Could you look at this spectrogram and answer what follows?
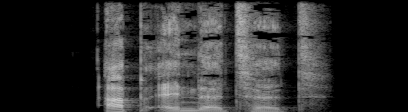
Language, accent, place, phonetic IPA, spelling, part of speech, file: German, Germany, Berlin, [ˈapˌʔɛndɐtət], abändertet, verb, De-abändertet.ogg
- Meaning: inflection of abändern: 1. second-person plural dependent preterite 2. second-person plural dependent subjunctive II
